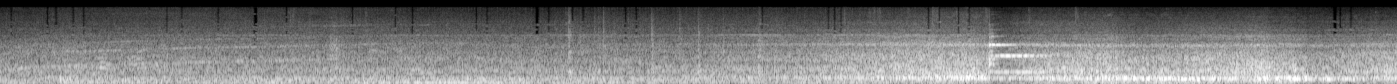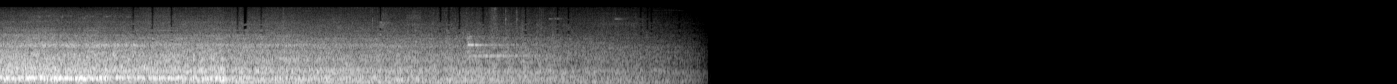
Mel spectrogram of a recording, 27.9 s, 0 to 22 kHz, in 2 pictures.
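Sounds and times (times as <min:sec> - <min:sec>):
tram passing: 0:00.0 - 0:21.1
short high ring: 0:09.9 - 0:10.6.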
